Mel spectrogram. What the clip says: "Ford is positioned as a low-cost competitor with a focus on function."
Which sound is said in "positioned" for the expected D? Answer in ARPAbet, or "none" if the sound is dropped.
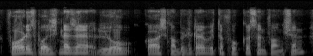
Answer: none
